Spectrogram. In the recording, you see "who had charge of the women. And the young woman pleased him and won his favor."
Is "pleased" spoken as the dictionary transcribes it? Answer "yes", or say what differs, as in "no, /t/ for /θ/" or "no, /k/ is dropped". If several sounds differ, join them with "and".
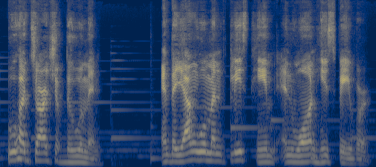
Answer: no, /s/ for /z/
